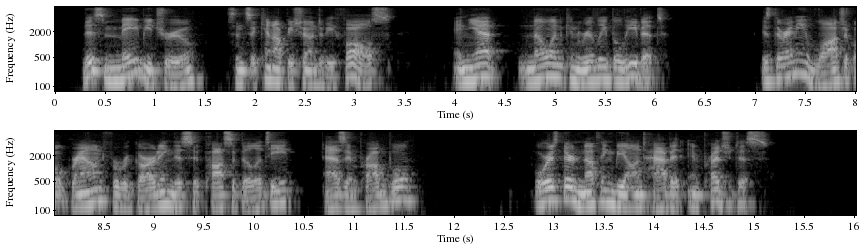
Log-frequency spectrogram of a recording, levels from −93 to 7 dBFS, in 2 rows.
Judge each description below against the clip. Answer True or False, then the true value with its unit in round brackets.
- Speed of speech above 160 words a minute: False (145 wpm)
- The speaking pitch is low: True (130 Hz)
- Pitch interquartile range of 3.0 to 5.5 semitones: True (4.9 semitones)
